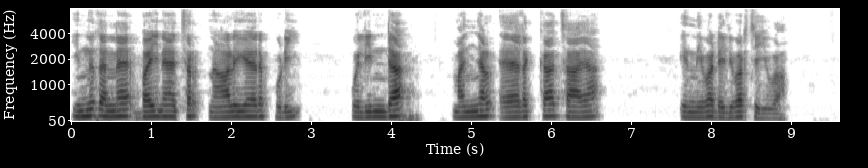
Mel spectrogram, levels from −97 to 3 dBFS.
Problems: none marked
